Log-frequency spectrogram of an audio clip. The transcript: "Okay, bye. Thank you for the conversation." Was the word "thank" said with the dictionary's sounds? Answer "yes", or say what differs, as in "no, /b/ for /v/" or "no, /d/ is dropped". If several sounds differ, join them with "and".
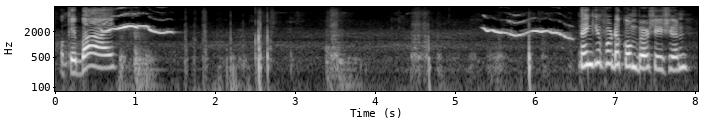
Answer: no, /t/ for /θ/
